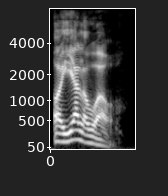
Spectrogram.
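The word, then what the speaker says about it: Oyelowo: I just watched him pronounce it on a bit of video to make sure I knew how to pronounce it. Ayelowo.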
